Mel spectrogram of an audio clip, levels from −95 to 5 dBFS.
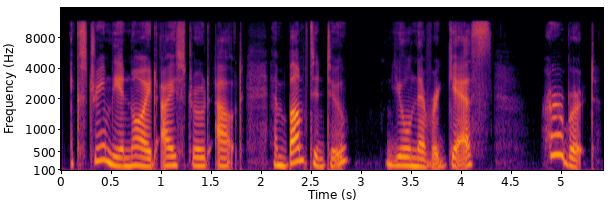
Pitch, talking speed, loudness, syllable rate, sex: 220 Hz, 110 wpm, -20 LUFS, 5.4 syllables/s, female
